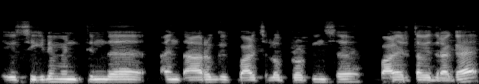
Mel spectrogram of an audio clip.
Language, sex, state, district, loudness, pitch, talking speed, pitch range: Kannada, male, Karnataka, Dharwad, -14 LUFS, 115 Hz, 140 wpm, 110-120 Hz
